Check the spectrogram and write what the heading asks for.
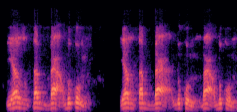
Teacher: Dua ba bertemu yang sama makhraj dan sama sifat. Makhraj ba sama-sama dari asyafatain, ya, dari dua bibir. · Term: idgham mutamathilan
